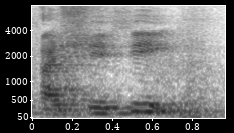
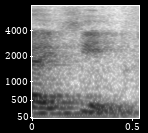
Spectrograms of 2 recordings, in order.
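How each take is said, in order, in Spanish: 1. El nombre se dice como 'Ashiti'. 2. El nombre se dice como 'Haiti'. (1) "la vamos a pronunciar mal" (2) "sería Haití la pronunciación"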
